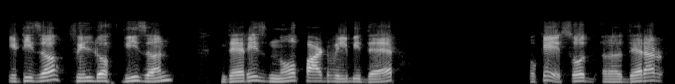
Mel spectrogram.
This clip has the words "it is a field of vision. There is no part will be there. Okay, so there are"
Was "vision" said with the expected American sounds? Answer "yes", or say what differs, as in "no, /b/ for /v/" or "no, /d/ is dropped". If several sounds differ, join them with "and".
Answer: no, /z/ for /ʒ/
